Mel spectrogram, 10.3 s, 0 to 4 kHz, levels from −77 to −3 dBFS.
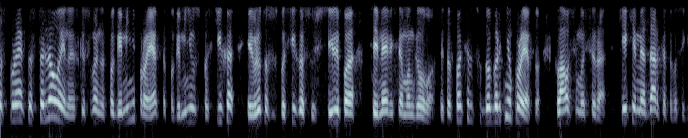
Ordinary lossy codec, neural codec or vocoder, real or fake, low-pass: Opus, 64 kbps; none; real; 3.6 kHz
